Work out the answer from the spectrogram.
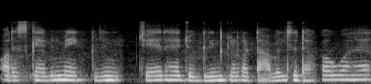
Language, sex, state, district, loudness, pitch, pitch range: Hindi, female, Bihar, Katihar, -15 LUFS, 200 Hz, 190-210 Hz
